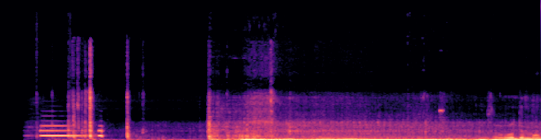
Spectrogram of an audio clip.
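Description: A car engine cranks and catches after a few chimes and clicks, then settles into a steady rumbling idle close by, with a voice speaking briefly near the end.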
